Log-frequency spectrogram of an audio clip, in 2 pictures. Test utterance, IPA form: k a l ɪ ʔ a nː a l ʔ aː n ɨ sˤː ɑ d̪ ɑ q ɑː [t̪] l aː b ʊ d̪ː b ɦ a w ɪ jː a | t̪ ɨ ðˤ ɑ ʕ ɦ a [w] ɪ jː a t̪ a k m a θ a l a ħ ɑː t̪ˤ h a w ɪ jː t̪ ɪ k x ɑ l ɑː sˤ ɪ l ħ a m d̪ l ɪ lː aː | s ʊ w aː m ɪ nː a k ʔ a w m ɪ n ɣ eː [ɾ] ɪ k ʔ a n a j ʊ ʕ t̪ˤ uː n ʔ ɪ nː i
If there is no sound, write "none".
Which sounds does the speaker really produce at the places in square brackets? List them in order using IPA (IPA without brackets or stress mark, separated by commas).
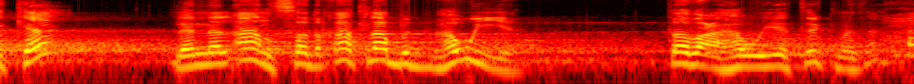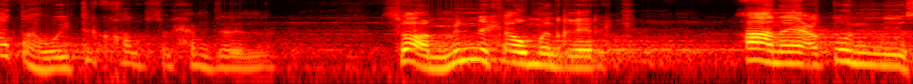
t̪, w, ɾ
